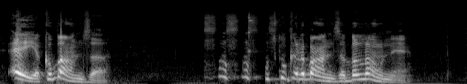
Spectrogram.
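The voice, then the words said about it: Mock Italian accent. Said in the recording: “my Italian accent”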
